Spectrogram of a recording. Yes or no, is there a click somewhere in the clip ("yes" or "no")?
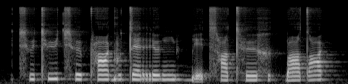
no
